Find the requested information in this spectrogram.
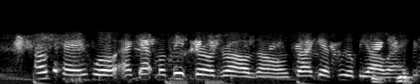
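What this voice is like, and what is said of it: Southern US drawl. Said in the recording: “Please forgive my southern drawl. ... I'm from Birmingham, Alabama. So, yes, I'm southern girl to the bone”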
